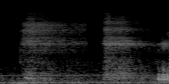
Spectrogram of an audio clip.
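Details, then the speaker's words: Female patient's lung auscultation during a nursing physical exam, taking deep breaths: smooth steady airflow, clear normal breath sounds, no adventitious sounds, breathing without accessory muscle use. "so her bread sounds were clear there was no adventitious sounds uh noted and she breathes normally with no use of her accessory muscles"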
